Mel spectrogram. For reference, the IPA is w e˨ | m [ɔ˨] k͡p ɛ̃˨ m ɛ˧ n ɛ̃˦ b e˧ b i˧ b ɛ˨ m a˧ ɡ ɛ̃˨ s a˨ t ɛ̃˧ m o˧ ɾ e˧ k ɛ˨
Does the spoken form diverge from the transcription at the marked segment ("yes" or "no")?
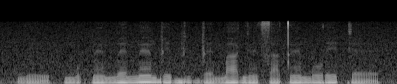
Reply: yes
